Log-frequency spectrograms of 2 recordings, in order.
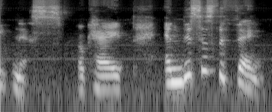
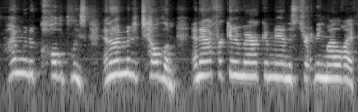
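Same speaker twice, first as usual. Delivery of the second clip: fast, higher mock-frantic voice; mock panicked woman; 6 semitones higher, much faster than usual. Mocking the woman threatening to call police, fast mock-frantic. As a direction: rattle it off like a panicked caller, mocking her. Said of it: "She goes".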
